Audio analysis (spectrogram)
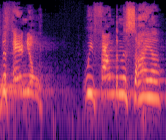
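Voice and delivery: high, eager and slow announcing; excited Philip. Retold or imitated. Philip tells Nathanael about the Messiah: high, excited call. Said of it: "When Philip goes".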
